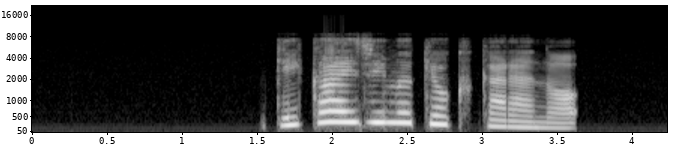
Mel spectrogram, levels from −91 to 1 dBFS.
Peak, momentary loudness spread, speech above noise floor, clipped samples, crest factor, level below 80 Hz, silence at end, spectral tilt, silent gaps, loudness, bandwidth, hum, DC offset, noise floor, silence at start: 0 dBFS; 11 LU; 56 dB; under 0.1%; 16 dB; -62 dBFS; 0.6 s; -6 dB/octave; none; -13 LUFS; 8 kHz; none; under 0.1%; -69 dBFS; 1.65 s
